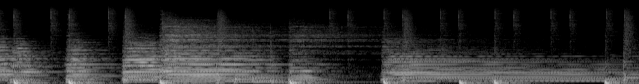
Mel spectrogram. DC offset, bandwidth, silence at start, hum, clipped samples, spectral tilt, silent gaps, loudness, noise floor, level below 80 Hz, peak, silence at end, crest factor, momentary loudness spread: under 0.1%; 16.5 kHz; 0 s; none; under 0.1%; -6 dB/octave; none; -29 LUFS; -48 dBFS; -34 dBFS; -8 dBFS; 0 s; 20 dB; 12 LU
